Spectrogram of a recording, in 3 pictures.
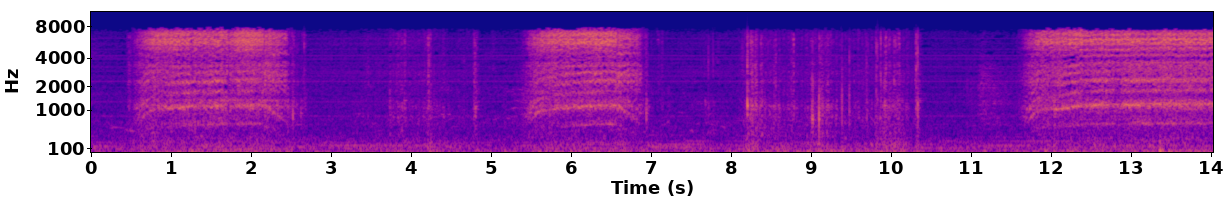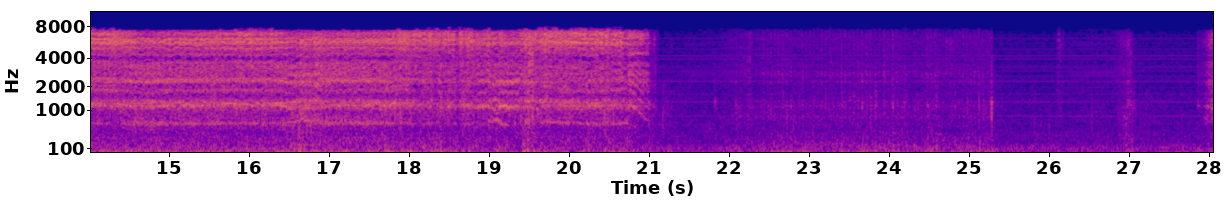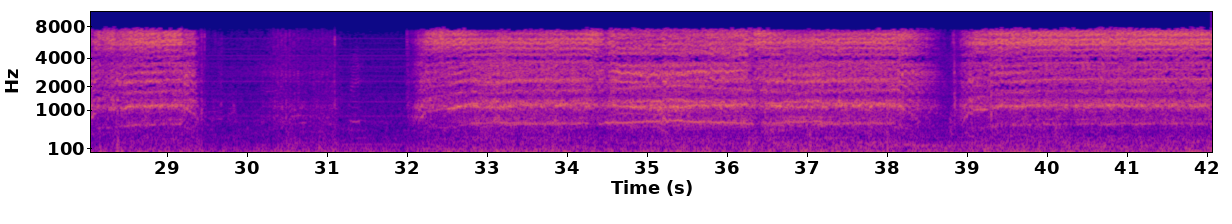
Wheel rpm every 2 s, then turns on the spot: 90, 40, 30, 60, 20, 20, 150, 160, 160, 160, 90, 10, 20, 10, 100, 20, 130, 160, 160, 90, 160.
2-4 6-10 20-26 30-32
